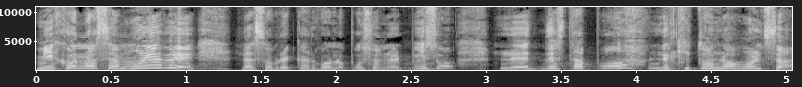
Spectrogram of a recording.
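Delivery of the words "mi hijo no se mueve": desperate, high, loud scream. Retelling the moment after the flight attendant's announcement: retelling a scream. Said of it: "Grité".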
